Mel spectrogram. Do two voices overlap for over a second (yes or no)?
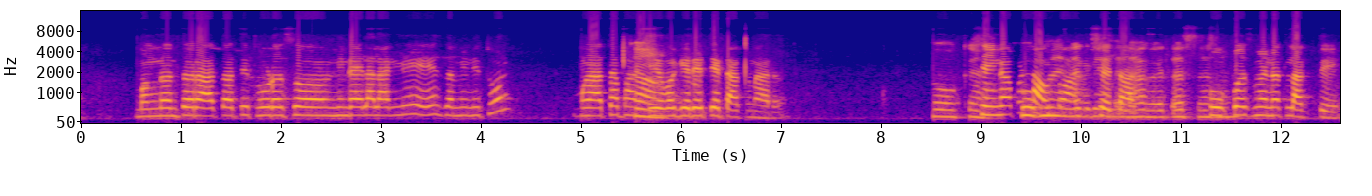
yes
